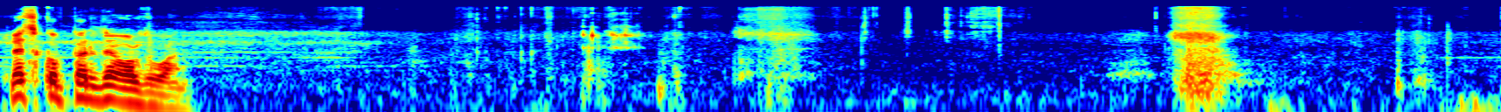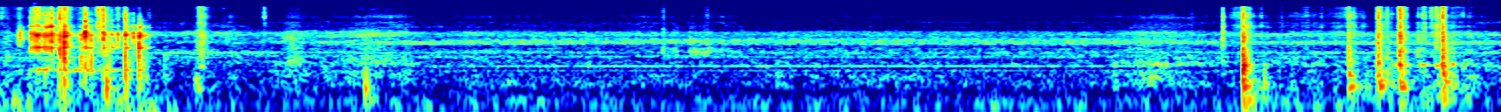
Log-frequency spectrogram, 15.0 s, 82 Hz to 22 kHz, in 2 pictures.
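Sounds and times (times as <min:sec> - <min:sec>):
clattering rattle: 0:02.8 - 0:03.3, 0:07.6 - 0:08.4.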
